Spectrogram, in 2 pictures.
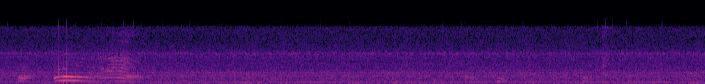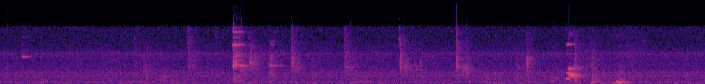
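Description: Baby clothes rustle as a baby waves its arms.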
